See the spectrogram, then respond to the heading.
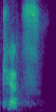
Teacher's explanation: cats with the voiceless T and the voiceless s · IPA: /s/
